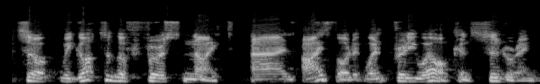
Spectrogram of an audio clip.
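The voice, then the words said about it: Scottish accent. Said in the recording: “as you can probably tell by his accent, had come to London from Scotland”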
